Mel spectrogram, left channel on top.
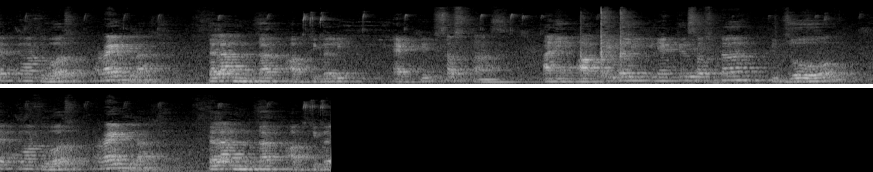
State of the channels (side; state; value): right; drops out; at 3.4 s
